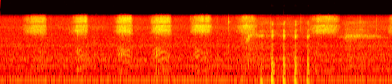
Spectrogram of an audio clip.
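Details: Indoors on Christmas Eve, a Basset Hound, nervous about his owner leaving the next morning, whines in breathy, wheezy bursts about twice a second, ending in a thin high note.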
